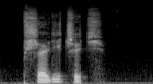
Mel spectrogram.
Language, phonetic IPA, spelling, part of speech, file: Polish, [pʃɛˈlʲit͡ʃɨt͡ɕ], przeliczyć, verb, Pl-przeliczyć.ogg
